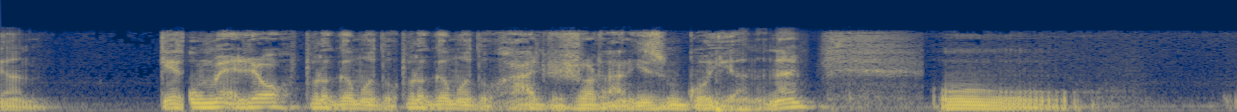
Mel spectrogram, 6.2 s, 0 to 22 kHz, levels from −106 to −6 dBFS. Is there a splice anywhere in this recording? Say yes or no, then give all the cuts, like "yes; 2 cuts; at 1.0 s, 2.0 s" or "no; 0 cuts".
yes; 3 cuts; at 0.9 s, 2.0 s, 4.6 s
